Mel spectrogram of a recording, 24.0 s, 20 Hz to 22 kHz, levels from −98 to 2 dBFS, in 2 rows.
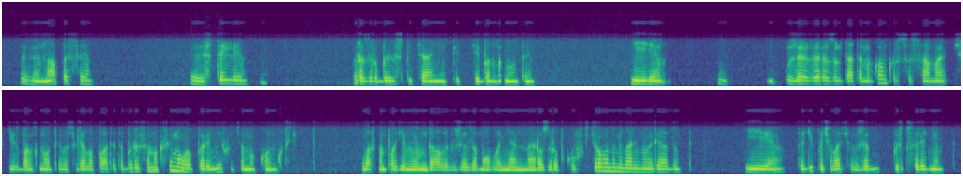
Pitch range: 130-160 Hz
